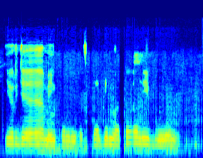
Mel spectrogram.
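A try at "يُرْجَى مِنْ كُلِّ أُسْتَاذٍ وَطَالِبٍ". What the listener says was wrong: Benar.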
